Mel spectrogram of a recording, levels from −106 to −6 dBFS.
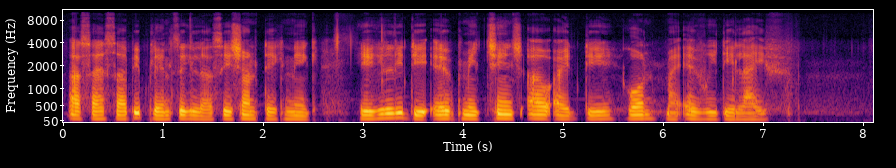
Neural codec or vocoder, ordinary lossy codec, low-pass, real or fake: none; none; 9.9 kHz; real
